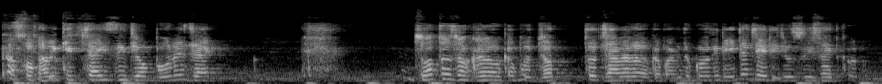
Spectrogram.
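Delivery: high, tearful and breathless; sobbing out the words in despair; crying on the phone. Real, not acted. Distraught on phone call. (ফোনে কাঁদতে কাঁদতে বলা)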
